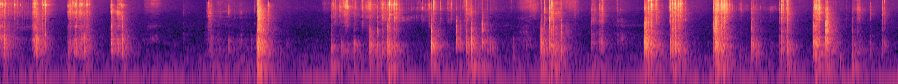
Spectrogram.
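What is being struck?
Small copper-plated metal coins.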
